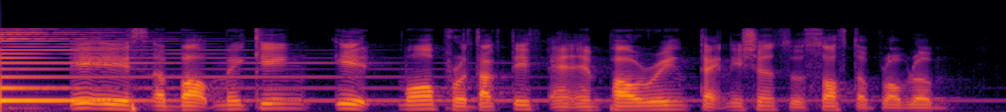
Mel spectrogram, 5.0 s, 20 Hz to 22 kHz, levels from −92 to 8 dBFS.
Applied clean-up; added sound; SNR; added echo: none; Keyboard (musical); 2 dB; none.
